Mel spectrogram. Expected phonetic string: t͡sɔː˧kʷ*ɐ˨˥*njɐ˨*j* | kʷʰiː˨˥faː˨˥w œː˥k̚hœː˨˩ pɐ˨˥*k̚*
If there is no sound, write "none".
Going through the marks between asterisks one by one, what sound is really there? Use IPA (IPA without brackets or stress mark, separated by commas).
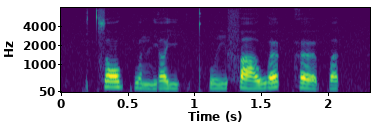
ɐ˨˩, j, k̚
